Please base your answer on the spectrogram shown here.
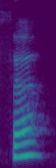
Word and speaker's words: ث: Par contre, le tha, c'est pas le cas, car ta langue doit légèrement sortir. Le bout de ta langue doit sortir et tes dents du haut, quand tu prononces le tha, vont toucher légèrement ta langue.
